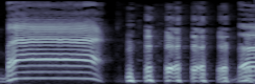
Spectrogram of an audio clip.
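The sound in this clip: A human voice imitates a sheep bleating: first a loud, sustained nasal bleat, then a quick run of short, wavering bleats.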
